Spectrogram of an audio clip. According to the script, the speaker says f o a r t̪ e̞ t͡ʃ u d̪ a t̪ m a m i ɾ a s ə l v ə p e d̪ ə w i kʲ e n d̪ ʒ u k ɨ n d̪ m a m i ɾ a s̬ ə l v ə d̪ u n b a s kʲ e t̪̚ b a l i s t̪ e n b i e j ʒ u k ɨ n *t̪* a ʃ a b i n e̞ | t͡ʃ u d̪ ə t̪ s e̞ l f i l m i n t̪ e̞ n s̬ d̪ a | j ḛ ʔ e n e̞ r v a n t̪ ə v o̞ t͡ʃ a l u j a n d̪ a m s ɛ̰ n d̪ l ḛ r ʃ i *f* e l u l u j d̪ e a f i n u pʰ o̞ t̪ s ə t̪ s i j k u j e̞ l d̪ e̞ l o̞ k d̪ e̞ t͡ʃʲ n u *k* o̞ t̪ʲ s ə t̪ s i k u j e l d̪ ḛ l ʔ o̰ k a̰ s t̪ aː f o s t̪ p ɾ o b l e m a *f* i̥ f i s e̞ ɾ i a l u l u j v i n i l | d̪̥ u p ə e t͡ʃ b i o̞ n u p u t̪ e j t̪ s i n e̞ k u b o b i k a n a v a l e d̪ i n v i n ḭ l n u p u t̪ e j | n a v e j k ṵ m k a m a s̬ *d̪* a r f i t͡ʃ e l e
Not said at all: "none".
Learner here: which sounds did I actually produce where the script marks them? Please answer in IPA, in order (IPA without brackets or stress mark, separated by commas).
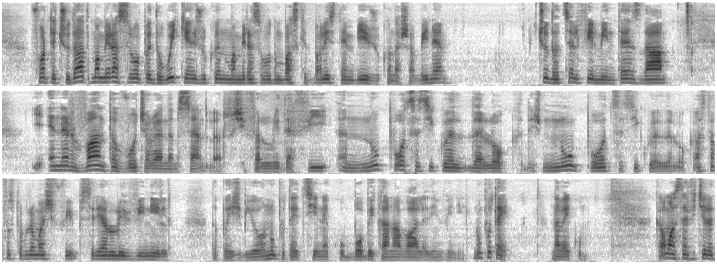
d̪, f, p, ʃ, t̪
